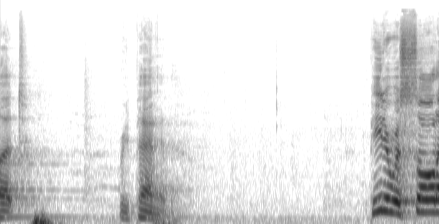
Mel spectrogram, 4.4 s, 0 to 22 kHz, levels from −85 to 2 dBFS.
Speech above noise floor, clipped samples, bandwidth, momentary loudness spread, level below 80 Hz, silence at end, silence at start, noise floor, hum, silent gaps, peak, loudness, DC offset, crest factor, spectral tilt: 40 dB; under 0.1%; 18 kHz; 22 LU; -36 dBFS; 0 s; 0 s; -59 dBFS; none; none; -2 dBFS; -22 LUFS; under 0.1%; 22 dB; -4.5 dB/octave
